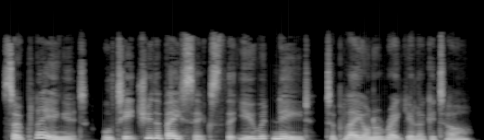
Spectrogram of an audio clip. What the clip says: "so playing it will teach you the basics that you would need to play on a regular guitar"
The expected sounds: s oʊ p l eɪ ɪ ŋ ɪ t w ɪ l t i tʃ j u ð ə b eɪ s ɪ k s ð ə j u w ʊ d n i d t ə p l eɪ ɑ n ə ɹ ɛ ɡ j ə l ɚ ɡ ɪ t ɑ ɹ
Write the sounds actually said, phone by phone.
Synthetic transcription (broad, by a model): s oʊ p l eɪ ɪ ŋ ɪ t w ɪ l t i tʃ j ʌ ð ə b eɪ s ɪ k s ð ə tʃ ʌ w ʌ d n i d t ə p l eɪ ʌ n ə ɹ ɛ ɡ j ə l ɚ ɡ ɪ t ɑ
